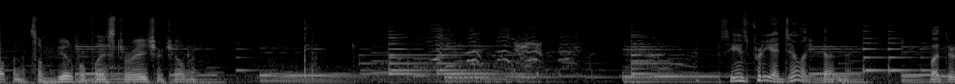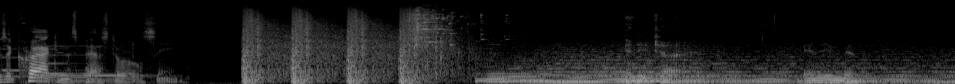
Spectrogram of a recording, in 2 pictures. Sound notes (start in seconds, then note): 4.2 people cheering; 12.0 gun shots; 13.4 glass breaking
